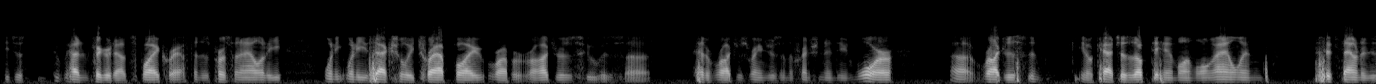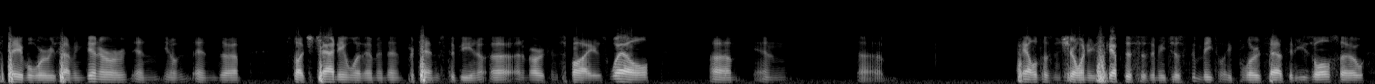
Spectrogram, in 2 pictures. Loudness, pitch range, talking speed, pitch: -25 LUFS, 105-115 Hz, 190 wpm, 110 Hz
